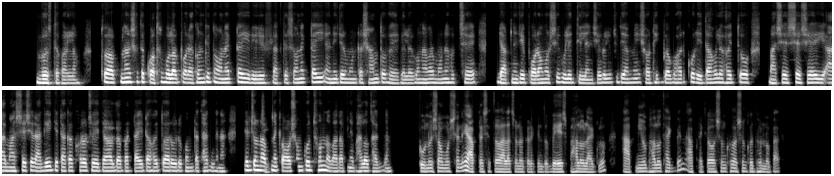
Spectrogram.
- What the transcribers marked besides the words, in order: in English: "রিলিফ"; other background noise
- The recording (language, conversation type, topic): Bengali, advice, মাস শেষ হওয়ার আগেই টাকা শেষ হয়ে যাওয়া নিয়ে কেন আপনার উদ্বেগ হচ্ছে?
